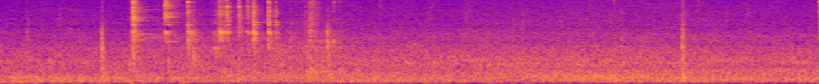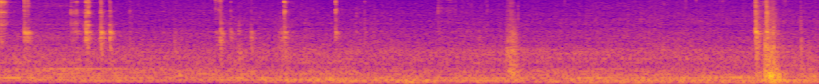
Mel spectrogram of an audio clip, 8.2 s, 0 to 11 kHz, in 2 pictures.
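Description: Steel combination wrench clinking on the exhaust valve's adjuster lock nut and rocker arm of a GY6 150cc scooter engine as the nut is worked loose. Quick runs of sharp metal clicks come about a second in and again around four seconds, with a louder clink near the end, over a steady low hum.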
